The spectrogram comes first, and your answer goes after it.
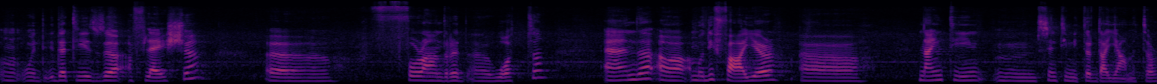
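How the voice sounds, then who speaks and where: With an Italian accent, a woman speaks at a very slow pace in a fairly low pitch, with fairly even intonation and long, frequent pauses. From Italy. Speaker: photographer. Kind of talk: presentation. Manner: halting.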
